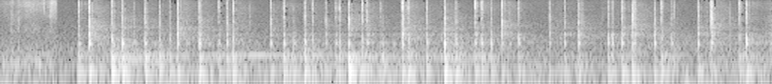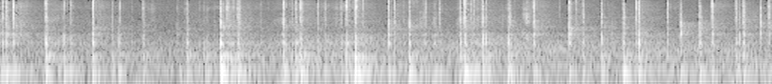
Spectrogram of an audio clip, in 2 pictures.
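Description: Long red nails rapidly tap and scratch the lid of a full, closed metal tin can of chickpeas with a paper label, standing on a wooden table. The result is a quiet, steady stream of crisp, bright clicks and light scratches, each tap dying away almost instantly.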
